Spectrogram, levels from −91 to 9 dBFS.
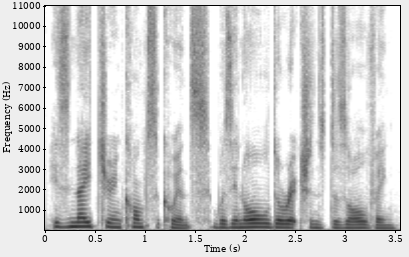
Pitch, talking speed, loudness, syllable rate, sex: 170 Hz, 150 wpm, -18 LUFS, 5.3 syllables/s, female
